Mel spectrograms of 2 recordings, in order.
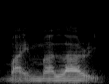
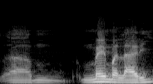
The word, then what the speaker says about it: Maimalari: Your book, The First Regular Combatant, Brigadier Zakariya Maimalari. Did I pronounce that correctly? Well, yes. Maimalari.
